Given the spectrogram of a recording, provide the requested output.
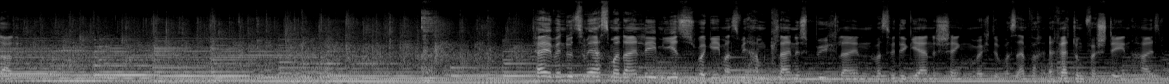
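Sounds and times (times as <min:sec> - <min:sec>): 
audience applause: 0:00.0 - 0:06.5
speech: 0:05.4 - 0:11.6.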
